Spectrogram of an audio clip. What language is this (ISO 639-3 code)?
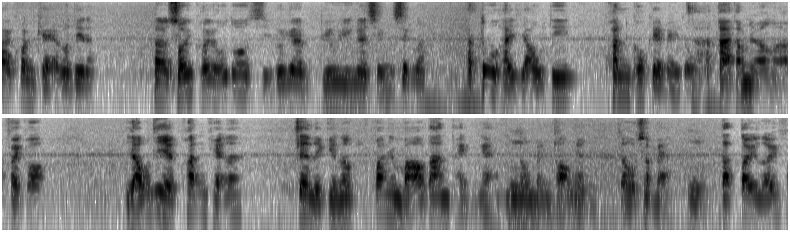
zho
